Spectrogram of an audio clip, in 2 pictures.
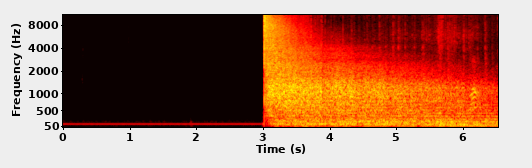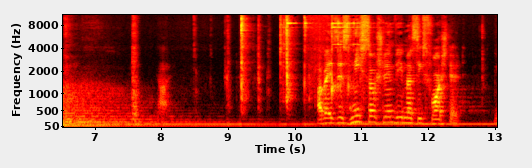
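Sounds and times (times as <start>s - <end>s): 
hunting rifle shot: 3.0s - 5.8s
long rumbling echo of a rifle shot: 3.1s - 9.0s
speech: 10.4s - 13.0s.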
